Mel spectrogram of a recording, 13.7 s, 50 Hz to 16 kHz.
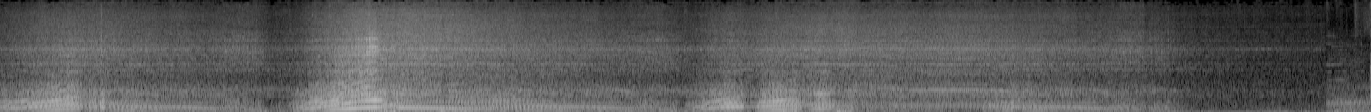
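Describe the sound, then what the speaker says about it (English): A stock 2015 Ford Mustang V6 engine revs up and settles back several times, with rising and falling sweeps over a steady idle, fairly close. "This is the way the car sounded before BBK Shorty Headers on a complete stock setup."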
